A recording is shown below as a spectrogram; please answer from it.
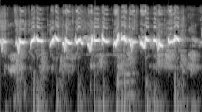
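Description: Red-billed leiothrix singing a fast, fluty warble of slurred rising and falling notes, about three per second, unbroken and bright, with faint low knocks beneath.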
